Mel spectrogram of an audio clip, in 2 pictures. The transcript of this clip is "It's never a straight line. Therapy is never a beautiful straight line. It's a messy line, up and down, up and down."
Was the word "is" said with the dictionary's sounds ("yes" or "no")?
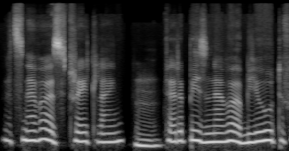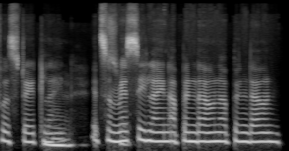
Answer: yes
